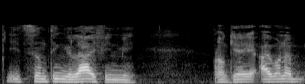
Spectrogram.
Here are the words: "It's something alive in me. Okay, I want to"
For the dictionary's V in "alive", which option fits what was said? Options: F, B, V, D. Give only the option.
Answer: F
